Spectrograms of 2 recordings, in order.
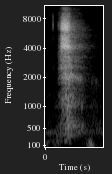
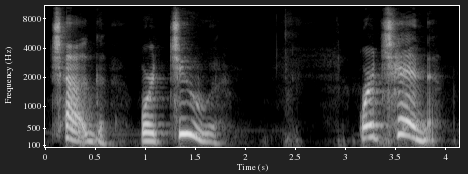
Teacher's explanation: your mouth does almost the same thing as it does for the sh except ch is a stopper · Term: stopper sound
